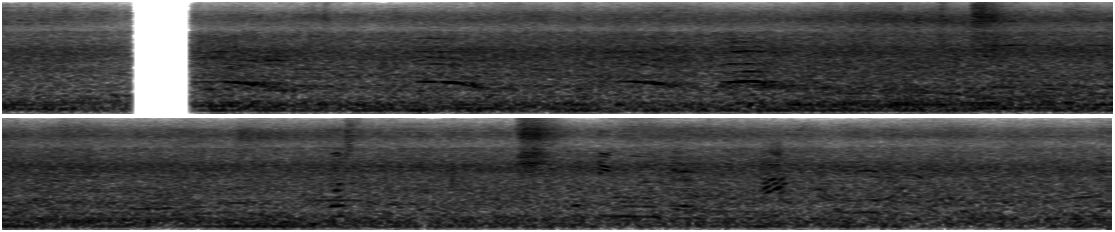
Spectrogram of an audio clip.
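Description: A bus engine rumbles as the bus pulls slowly forward.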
